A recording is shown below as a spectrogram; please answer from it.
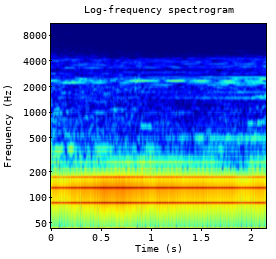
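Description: Instrumental backing of a slow Thai love ballad, holding steady sustained chords with a strong low note in a gap between sung lines.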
